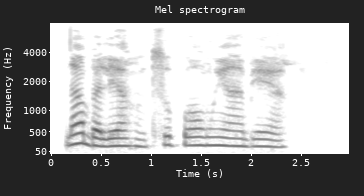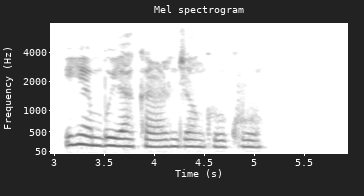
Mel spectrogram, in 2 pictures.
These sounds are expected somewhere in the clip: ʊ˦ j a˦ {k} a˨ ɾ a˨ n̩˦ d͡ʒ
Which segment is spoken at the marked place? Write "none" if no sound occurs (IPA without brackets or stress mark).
k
